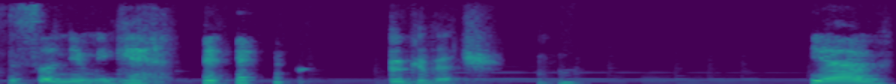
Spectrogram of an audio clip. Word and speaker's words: Kukovich: Barry Yeah, but pronounce the surname again. Kukovich. Yeah, Kukovich.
